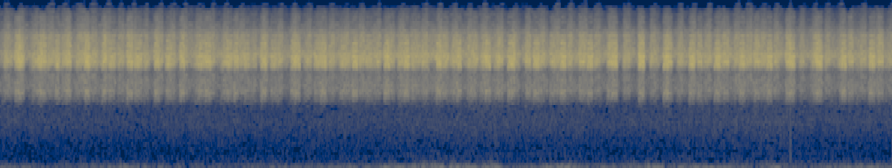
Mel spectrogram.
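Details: Cicadas in Greek nature, a pine forest in midsummer, produce a relentless shrill whirring chorus with fast rhythmic throbs about three per second and no break or competing sound.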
